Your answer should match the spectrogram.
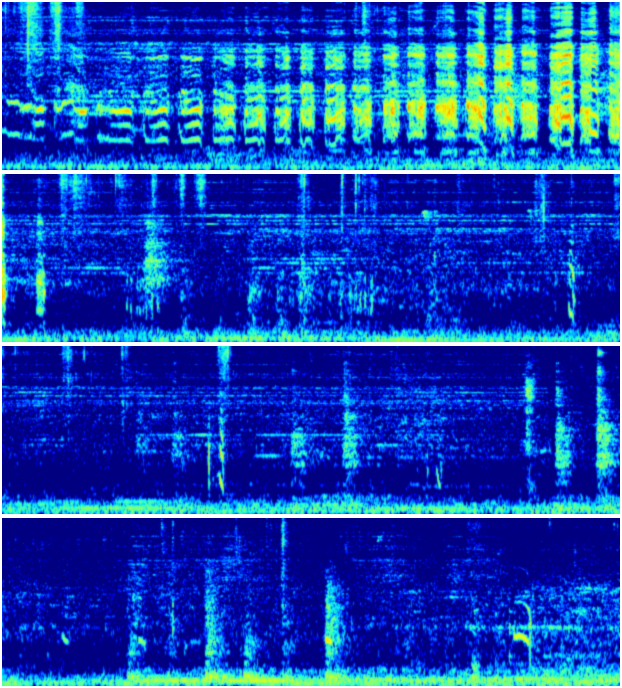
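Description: Domestic hen clucking in a rapid run of pulses for about the first six seconds, then quieter, with scattered clicks over a low rumble.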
